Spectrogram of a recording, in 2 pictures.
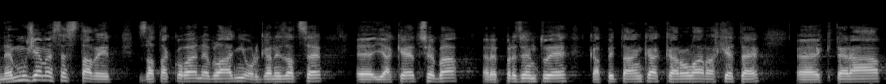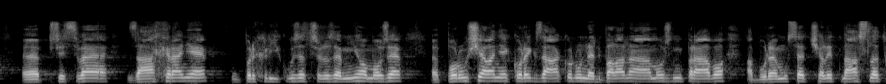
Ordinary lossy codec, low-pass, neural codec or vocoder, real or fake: none; none; none; real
